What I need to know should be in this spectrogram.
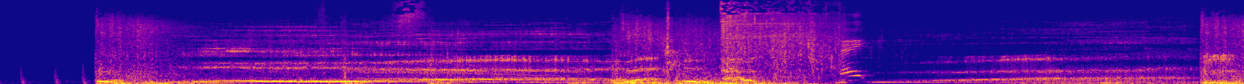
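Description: A large beast roars and growls loudly.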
